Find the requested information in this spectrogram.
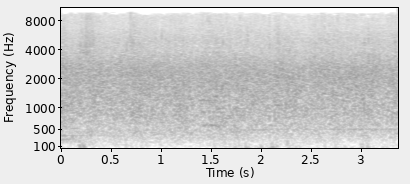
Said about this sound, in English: One more time, clap your hands unto the Lord. Let's worship him. Hallelujah.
